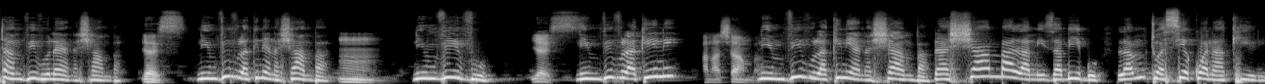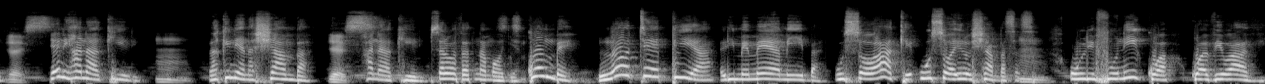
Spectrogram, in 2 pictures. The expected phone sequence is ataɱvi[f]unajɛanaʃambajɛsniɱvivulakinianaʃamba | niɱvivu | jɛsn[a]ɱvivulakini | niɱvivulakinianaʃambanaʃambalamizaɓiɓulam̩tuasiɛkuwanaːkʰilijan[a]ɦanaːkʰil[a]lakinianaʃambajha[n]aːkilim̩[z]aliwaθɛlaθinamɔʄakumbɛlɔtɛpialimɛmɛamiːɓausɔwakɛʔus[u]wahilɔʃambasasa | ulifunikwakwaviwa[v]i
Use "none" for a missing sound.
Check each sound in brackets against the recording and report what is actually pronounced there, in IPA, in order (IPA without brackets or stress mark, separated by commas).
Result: v, i, i, i, n, s, ɔ, v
